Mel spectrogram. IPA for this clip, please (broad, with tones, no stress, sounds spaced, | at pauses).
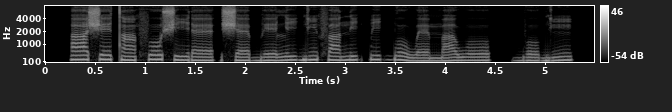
a˦ ʃ e˦ t ã˧ f o˦ ʃ i˧ ɾ ɛ˧ | ʃ ɛ˨ b e˨ l i˧ ɡ ĩ˦ f a˧ n i˦ k͡p i˦ ɡ͡b o˦˨ w ɛ˨ m a˨˦ w o˦ | b o˨ ɡ ĩ˨˦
